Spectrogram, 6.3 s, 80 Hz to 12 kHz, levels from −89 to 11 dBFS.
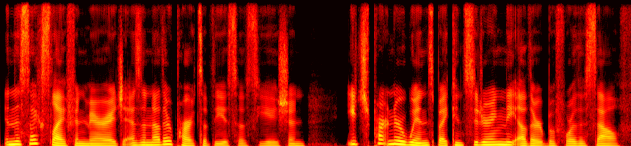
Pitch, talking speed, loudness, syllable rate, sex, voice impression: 185 Hz, 220 wpm, -20 LUFS, 6.2 syllables/s, female, feminine, slightly adult-like, clear, fluent, slightly intellectual, slightly refreshing, friendly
